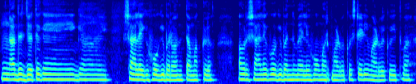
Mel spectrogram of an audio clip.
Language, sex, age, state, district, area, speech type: Kannada, female, 45-60, Karnataka, Koppal, urban, spontaneous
